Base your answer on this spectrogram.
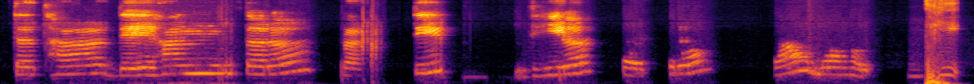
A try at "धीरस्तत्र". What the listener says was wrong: धीरस, धीरस नहीं है, धीरस नहीं है, लंबा कीजिए। धी कीजिए, लंबा कीजिए।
